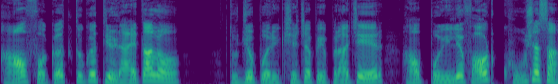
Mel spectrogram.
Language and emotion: Goan Konkani, happy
